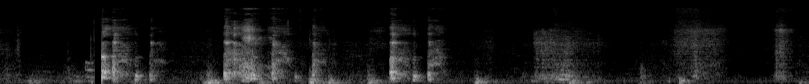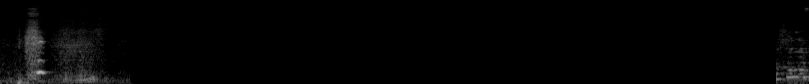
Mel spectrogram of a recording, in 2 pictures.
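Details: Acted, simulated whooping cough (pertussis) fit in a public-service skit: a run of repeated harsh coughs and throat clearing, followed by silence.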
